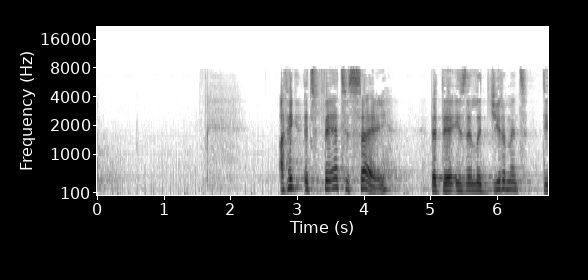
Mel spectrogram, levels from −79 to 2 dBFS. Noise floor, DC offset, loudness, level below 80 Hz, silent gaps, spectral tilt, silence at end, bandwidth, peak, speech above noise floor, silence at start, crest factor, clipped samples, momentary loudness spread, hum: -53 dBFS; under 0.1%; -17 LUFS; -56 dBFS; none; -5 dB/octave; 0 s; 8 kHz; -2 dBFS; 37 dB; 2.75 s; 18 dB; under 0.1%; 10 LU; none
